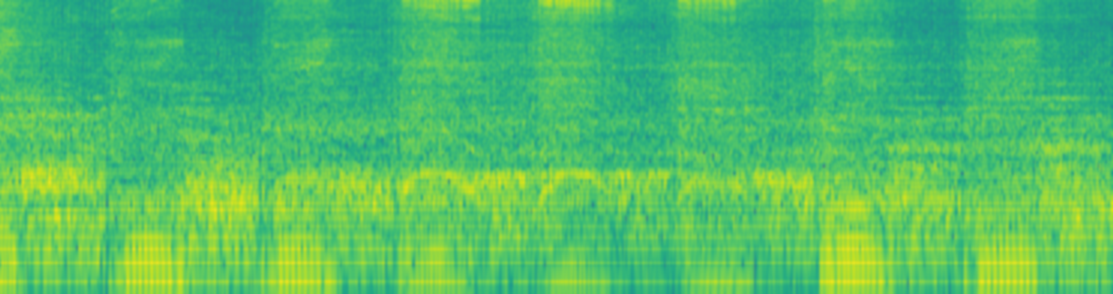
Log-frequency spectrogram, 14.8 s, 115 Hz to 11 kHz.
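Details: Audi A4 8K 2.0 TDI 170 PS diesel revved repeatedly; hollow whoosh rising and falling on each blip, on throttle lift-off sounding like a leaking air filter. Removing the MAF sensor hose did not help; cause unknown.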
